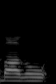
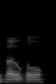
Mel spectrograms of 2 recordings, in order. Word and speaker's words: Bogle: say the slippery Bogle and I call it a boggle it's really a Bogle I'm saying it wrong it's really a bubble you ogle the vocal or goggle the bottle this fella this is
